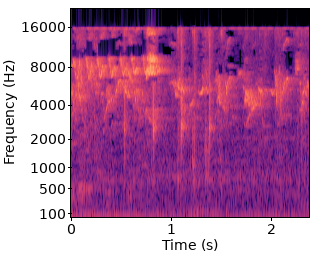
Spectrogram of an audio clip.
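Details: A caged Cuban bullfinch sings while perched on a hand, giving thin, high chirps and brief tinkling notes over a low room hum, with a short spoken remark.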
